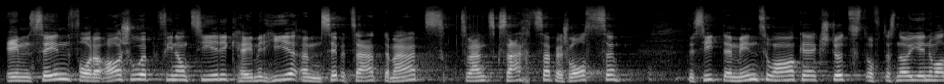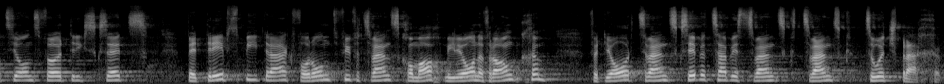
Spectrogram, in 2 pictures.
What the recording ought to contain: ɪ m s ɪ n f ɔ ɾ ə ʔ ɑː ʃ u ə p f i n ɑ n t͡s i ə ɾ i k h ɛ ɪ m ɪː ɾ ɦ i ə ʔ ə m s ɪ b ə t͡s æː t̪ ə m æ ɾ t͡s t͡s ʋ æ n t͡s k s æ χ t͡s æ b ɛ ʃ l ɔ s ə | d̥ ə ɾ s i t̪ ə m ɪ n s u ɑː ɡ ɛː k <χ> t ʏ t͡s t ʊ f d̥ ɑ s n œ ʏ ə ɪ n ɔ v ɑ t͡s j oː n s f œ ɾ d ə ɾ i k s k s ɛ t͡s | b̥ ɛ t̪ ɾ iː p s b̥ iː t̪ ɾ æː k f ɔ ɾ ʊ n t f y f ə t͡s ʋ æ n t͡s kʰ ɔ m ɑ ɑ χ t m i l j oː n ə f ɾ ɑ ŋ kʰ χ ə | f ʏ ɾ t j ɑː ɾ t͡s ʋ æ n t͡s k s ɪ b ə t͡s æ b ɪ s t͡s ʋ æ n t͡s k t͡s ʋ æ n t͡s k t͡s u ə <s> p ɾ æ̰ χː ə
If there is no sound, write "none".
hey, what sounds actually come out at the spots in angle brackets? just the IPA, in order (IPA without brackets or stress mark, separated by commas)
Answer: ʃ, ʃ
